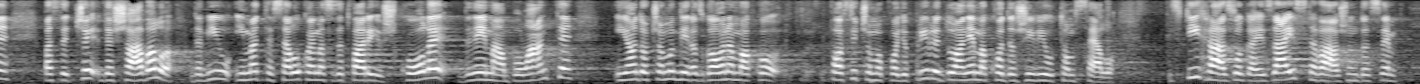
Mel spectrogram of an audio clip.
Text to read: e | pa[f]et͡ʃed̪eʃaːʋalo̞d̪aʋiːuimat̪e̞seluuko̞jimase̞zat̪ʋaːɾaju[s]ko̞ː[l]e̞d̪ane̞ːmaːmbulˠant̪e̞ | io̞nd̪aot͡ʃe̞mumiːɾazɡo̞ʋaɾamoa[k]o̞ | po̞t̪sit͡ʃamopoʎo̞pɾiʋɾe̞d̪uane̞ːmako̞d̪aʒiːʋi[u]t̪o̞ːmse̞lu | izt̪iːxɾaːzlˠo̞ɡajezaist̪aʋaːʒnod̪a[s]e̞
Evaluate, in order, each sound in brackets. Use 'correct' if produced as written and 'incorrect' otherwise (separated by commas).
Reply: incorrect, incorrect, correct, correct, correct, correct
